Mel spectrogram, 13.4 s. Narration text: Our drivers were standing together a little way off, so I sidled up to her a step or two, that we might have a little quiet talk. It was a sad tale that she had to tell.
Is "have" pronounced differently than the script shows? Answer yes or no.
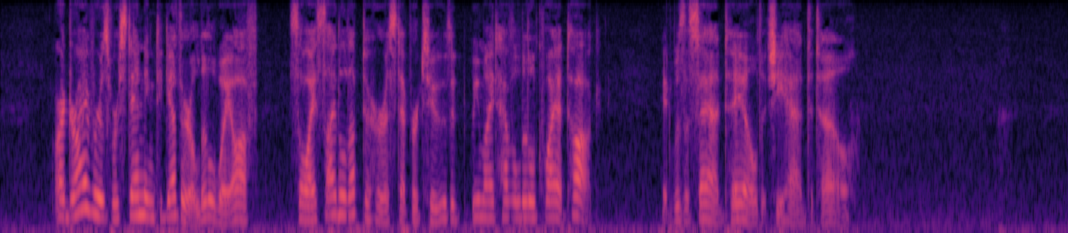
no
